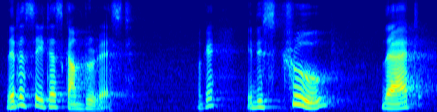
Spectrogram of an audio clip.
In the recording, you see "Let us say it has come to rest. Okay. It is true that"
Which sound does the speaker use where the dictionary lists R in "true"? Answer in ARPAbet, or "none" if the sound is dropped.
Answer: R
